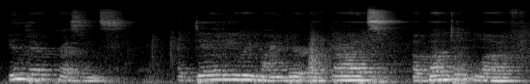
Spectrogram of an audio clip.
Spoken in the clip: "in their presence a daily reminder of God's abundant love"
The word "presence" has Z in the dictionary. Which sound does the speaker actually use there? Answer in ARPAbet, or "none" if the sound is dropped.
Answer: Z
